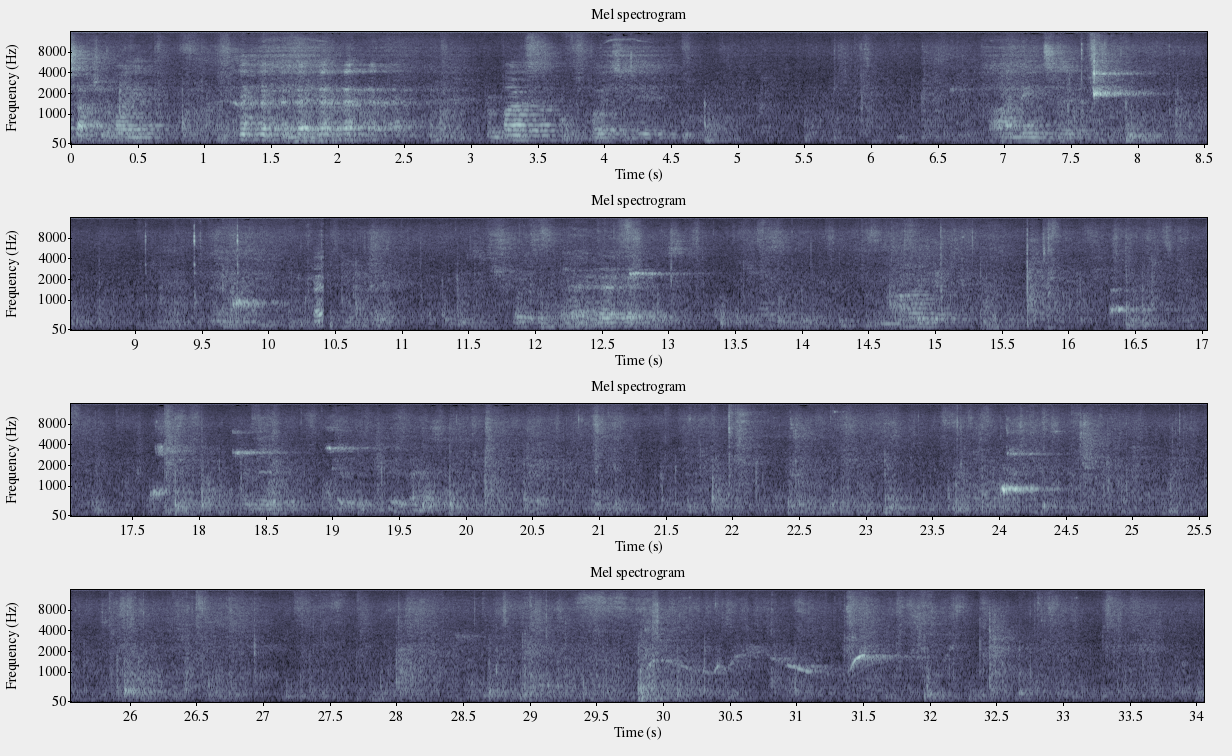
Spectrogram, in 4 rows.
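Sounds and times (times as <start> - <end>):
footsteps and shuffling: 0.0 - 34.0
trainers squeaking on wooden floor: 3.5 - 34.0
person whistling a tune: 29.9 - 31.9.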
